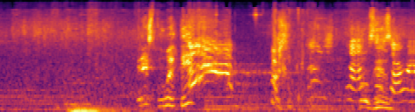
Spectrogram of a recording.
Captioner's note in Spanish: Grito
